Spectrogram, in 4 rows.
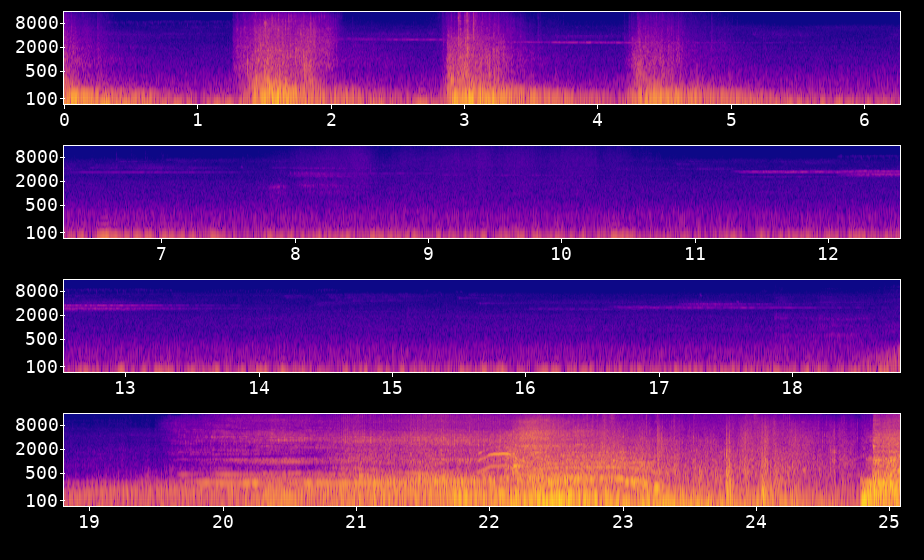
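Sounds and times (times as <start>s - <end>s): low ambient rumble: 18.3s - 24.9s
dinosaur roar: 18.7s - 23.8s, 24.7s - 25.0s.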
